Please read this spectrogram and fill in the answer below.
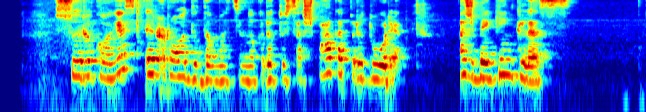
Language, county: Lithuanian, Kaunas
